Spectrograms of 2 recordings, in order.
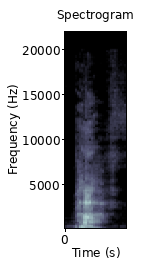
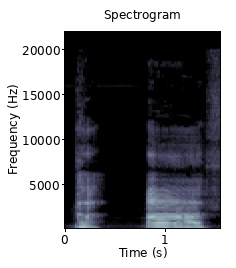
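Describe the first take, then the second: First: The word is said smoothly as one unit. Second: The word is split into two parts with a break.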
